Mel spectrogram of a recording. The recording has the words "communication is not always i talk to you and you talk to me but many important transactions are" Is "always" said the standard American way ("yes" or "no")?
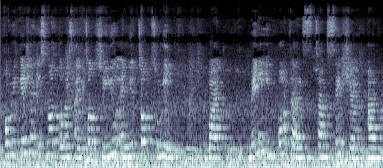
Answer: no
